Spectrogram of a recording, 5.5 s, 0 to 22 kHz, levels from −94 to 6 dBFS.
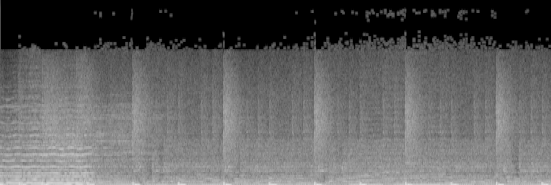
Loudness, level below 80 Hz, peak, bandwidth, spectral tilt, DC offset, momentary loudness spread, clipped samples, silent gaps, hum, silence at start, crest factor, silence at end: -16 LUFS; -22 dBFS; -2 dBFS; 17.5 kHz; -4 dB/octave; under 0.1%; 7 LU; under 0.1%; none; none; 0 s; 14 dB; 0 s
